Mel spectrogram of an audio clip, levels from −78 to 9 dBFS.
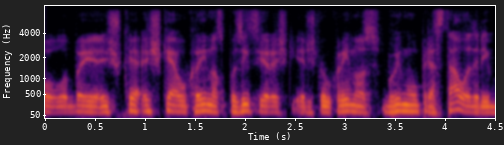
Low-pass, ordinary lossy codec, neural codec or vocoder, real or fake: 7.2 kHz; AAC, 32 kbps; codec, 16 kHz, 1 kbps, X-Codec, HuBERT features, trained on general audio; fake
